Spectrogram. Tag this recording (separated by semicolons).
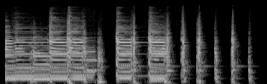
sample; electric; funk; rock; guitar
